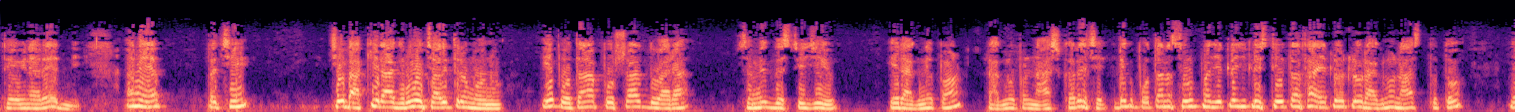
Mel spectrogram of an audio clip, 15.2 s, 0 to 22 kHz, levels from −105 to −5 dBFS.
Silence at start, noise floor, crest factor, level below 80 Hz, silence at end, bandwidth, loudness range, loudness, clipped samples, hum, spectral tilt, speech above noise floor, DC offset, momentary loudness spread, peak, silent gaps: 0 s; -43 dBFS; 12 dB; -40 dBFS; 0 s; 10 kHz; 3 LU; -15 LUFS; under 0.1%; none; -6 dB/octave; 29 dB; under 0.1%; 8 LU; -2 dBFS; none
